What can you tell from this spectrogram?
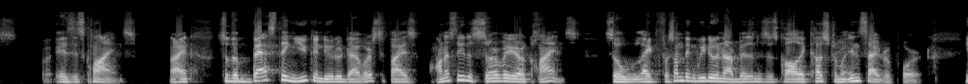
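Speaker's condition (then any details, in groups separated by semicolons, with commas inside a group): No condition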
